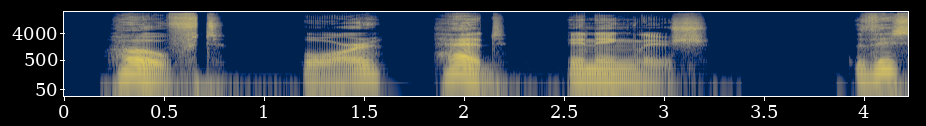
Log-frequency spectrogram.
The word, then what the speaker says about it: hoofd: and this time we will see how to pronounce in a regular Dutch accent Hof or head in English this is how we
